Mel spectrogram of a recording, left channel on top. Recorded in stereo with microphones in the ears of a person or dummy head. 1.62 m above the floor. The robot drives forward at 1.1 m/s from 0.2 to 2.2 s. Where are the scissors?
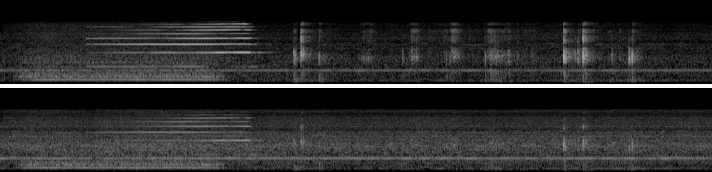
35° left (ahead or behind).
